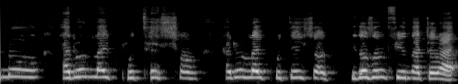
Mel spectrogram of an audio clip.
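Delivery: a high mocking man's excuse; mock whiny man. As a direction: whine it like a spoilt man. Boyfriend voiced.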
